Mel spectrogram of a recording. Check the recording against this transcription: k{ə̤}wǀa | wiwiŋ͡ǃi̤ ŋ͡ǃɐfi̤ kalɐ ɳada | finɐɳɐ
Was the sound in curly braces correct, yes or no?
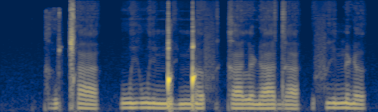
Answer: yes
